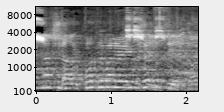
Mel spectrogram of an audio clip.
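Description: A man talking in sports commentary, with the tail of a short, high referee's whistle blast at the very start.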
